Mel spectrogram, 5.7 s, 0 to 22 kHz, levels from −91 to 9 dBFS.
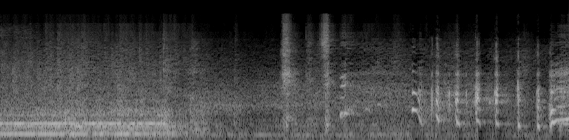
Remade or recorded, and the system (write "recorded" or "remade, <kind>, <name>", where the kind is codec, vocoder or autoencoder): recorded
